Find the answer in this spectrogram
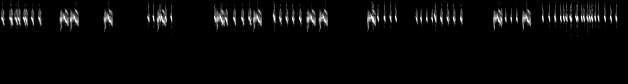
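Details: Western yellow wagtail calling, described as the best sound for hunting. Dense bursts of high, thin chips and buzzy downslurred notes are broken by short gaps. The clip ends in a long, fast, unbroken chatter of repeated notes.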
